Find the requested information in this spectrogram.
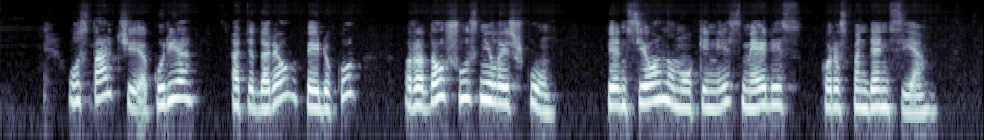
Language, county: Lithuanian, Marijampolė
